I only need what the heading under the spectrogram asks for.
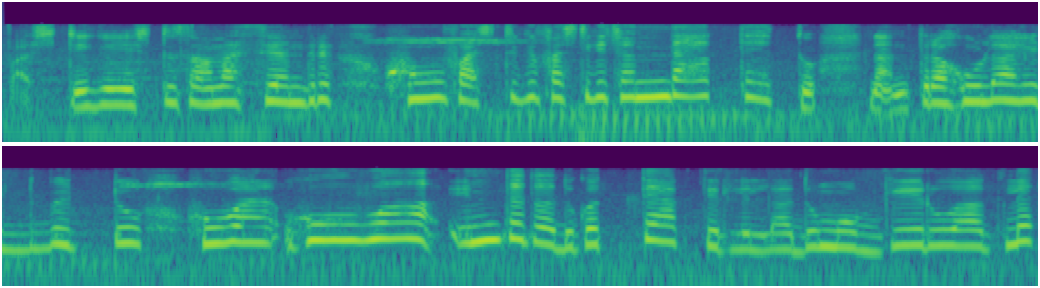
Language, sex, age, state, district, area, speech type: Kannada, female, 18-30, Karnataka, Dakshina Kannada, urban, spontaneous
